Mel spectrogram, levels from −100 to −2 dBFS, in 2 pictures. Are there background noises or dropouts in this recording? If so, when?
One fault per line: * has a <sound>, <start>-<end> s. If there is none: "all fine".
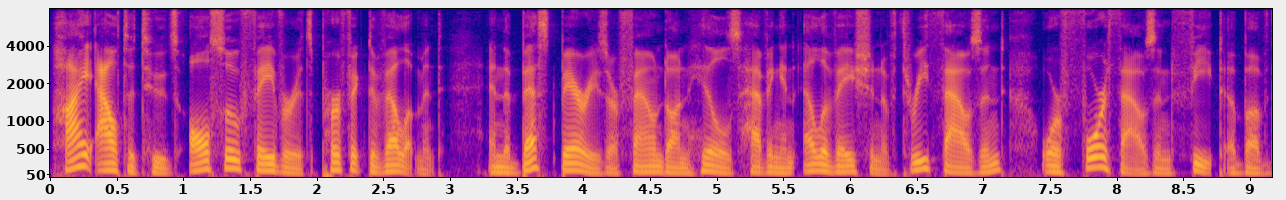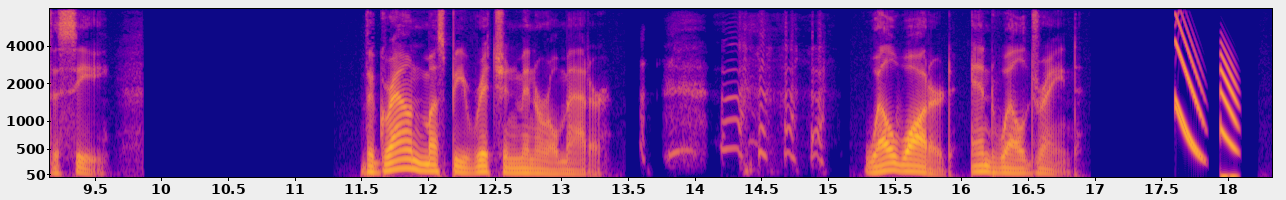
* has a laugh, 13.6-15.1 s
* has a chirp, 17.6-18.1 s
